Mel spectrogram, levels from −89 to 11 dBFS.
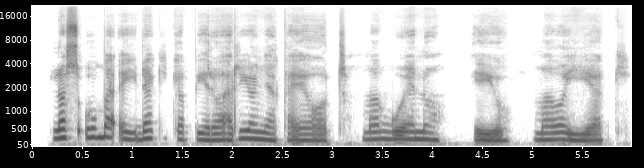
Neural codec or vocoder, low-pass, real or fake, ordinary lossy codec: codec, 44.1 kHz, 7.8 kbps, Pupu-Codec; none; fake; none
